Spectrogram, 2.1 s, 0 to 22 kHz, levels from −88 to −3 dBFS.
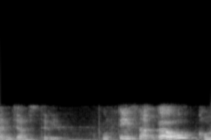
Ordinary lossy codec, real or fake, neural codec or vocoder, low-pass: Opus, 24 kbps; real; none; 5.4 kHz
